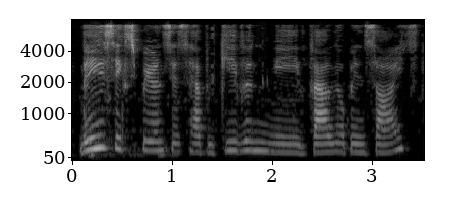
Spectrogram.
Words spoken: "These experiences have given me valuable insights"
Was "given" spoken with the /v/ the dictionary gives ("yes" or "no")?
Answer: yes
